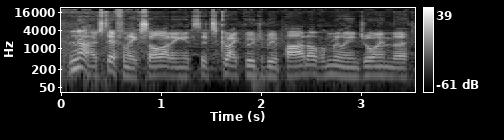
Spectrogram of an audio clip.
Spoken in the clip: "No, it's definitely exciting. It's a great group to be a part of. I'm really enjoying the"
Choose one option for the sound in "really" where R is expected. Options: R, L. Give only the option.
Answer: R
